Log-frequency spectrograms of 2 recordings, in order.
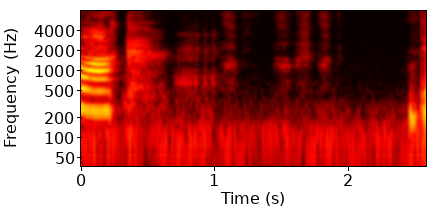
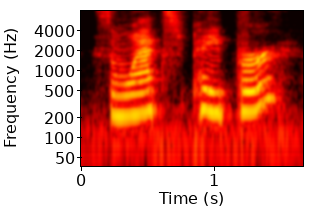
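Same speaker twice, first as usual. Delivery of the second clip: normal talking voice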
